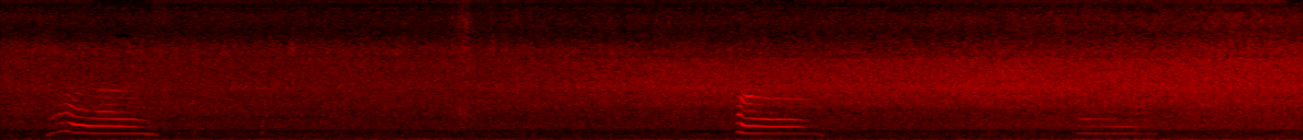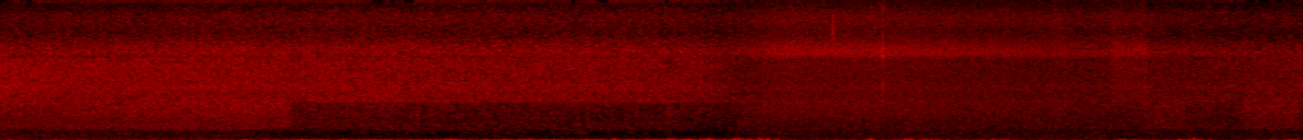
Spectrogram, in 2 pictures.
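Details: Stray tabby cat, heavyset but with a childlike, kitten-sounding voice, meowing three times. The meows are thin and drooping, and the last one is softer. Gusty low wind noise grows afterward.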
